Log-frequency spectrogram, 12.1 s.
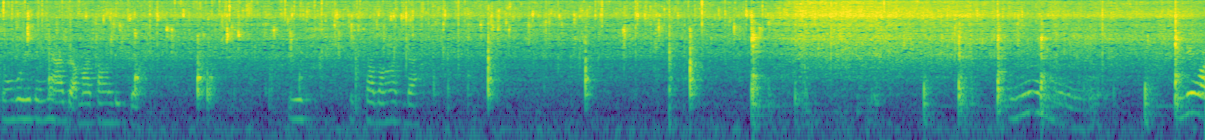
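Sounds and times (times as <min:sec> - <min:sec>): shallots and garlic sizzling in oil: 0:00.0 - 0:12.0
wooden spatula clacking on wok: 0:11.4 - 0:12.0.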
